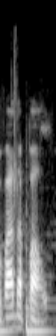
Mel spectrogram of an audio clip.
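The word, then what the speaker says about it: vada pav: se chama vada pau e escreve vada pve Só que pronuncia como vada pau o o sabor é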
